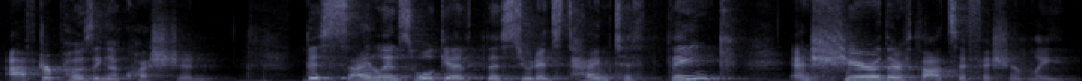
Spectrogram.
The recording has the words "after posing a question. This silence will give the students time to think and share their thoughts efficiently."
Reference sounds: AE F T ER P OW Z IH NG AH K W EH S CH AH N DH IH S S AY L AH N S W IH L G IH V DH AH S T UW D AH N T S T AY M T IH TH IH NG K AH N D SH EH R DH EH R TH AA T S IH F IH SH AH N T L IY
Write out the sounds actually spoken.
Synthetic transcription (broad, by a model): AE F T ER P OW Z IH NG AH K W EH S CH AH N DH IH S S AY L AH N S W IH L G IH V DH AH S T UW D N T S T AY M T IH TH IH NG K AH N SH EH R DH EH R TH AA T S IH F IH SH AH N T L IY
